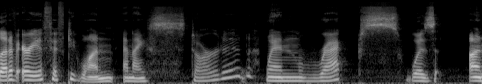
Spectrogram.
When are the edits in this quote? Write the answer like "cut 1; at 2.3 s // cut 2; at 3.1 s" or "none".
cut 1; at 2.6 s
